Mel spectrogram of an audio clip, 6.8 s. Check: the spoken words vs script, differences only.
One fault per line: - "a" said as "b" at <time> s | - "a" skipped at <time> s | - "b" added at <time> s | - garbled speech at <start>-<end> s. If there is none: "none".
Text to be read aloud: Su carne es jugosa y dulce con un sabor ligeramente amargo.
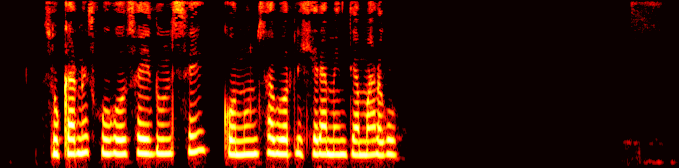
none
